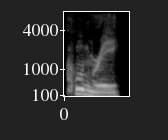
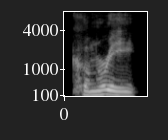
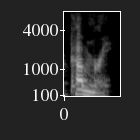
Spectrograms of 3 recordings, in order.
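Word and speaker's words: Cymru: be as near as possible to the name Kumri Kumri or Camry.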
